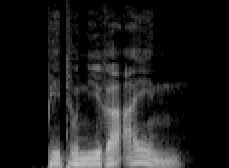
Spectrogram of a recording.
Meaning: inflection of einbetonieren: 1. first-person singular present 2. first/third-person singular subjunctive I 3. singular imperative
- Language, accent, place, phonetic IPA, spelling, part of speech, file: German, Germany, Berlin, [betoˌniːʁə ˈaɪ̯n], betoniere ein, verb, De-betoniere ein.ogg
